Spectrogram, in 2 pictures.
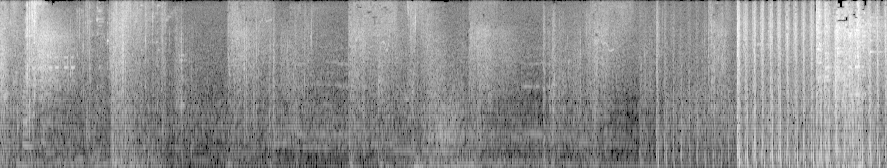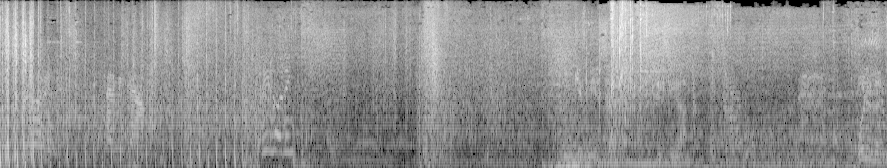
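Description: Rapid automatic gunfire crackles through an Apex Legends firefight, with repeated bursts and a dense, loud volley near the middle. Other shots come and go, distant and close, with a little speech in places.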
